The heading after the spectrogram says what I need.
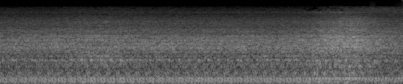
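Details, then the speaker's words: Port diesel on a sailboat at anchor after a four-day repair of all four engine mounts, snapped by a submerged log strike; the bent bracket leaves it idling way too high, with a steady, fast, even beat and no drop. Idle needs adjusting. "so now it's just a matter of adjusting the idle, because you can hear it's idling way too high."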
